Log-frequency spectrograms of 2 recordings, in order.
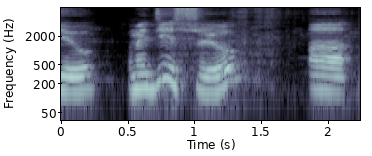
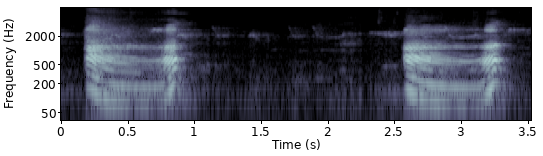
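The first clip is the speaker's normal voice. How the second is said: third tone on a, dipping down then back up; 11 semitones lower, 4 dB quieter than usual. Demonstrating how to read a vowel in the third tone. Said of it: "using the third tone".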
